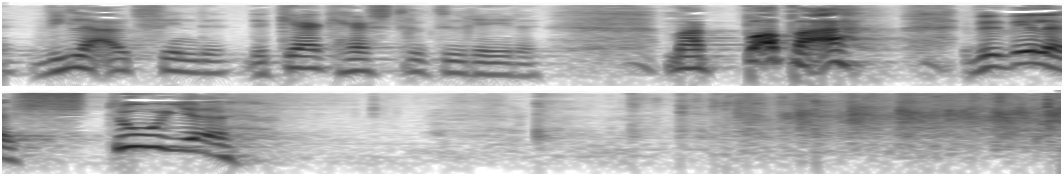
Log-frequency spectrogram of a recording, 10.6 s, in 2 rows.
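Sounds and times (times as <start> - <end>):
speech: 0.1 - 6.6
audience applause: 8.4 - 10.5.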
